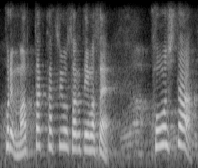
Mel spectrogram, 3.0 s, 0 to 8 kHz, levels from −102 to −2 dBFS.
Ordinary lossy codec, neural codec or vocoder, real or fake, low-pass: Opus, 16 kbps; none; real; 7.2 kHz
